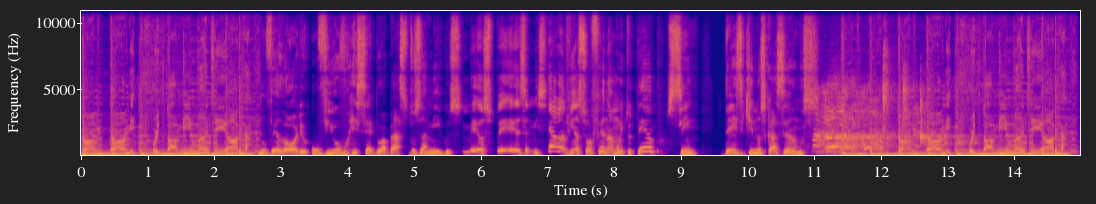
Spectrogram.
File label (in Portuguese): radio spot piada; rei da mandioca; riso do radio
